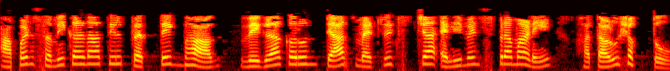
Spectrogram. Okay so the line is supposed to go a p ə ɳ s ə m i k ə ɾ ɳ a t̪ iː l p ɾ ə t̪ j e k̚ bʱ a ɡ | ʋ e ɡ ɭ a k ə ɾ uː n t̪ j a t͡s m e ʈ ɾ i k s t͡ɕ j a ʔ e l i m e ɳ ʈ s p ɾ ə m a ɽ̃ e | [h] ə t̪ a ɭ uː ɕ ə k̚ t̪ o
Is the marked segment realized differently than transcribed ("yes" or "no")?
no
